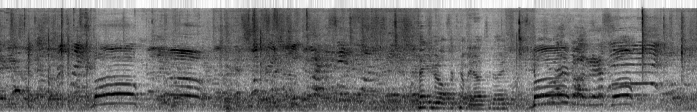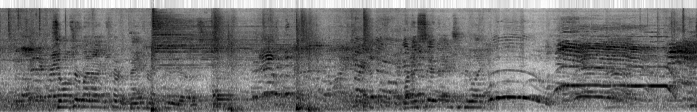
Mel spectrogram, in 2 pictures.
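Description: A rock band plays loud electric guitars in a large, echoing room.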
